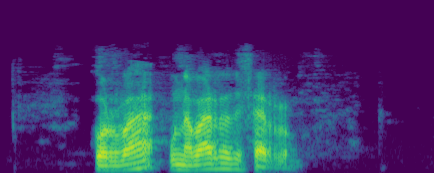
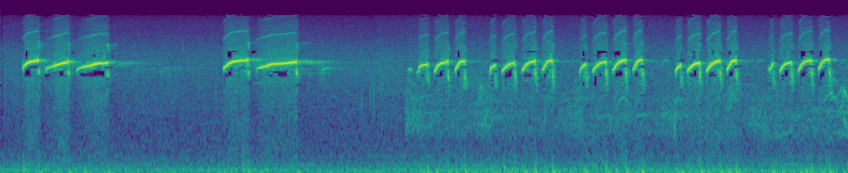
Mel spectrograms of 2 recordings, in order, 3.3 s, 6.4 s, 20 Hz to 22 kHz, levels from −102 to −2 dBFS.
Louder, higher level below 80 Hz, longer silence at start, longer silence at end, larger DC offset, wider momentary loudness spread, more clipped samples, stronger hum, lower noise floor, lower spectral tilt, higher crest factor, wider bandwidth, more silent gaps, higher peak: second, -16 LUFS vs -13 LUFS; second, -64 dBFS vs -42 dBFS; first, 0.7 s vs 0.15 s; first, 1.1 s vs 0 s; neither; about the same, 8 LU vs 7 LU; neither; neither; first, -76 dBFS vs -44 dBFS; first, -8 dB/octave vs 0 dB/octave; first, 18 dB vs 12 dB; second, 6.4 kHz vs 15 kHz; neither; first, 0 dBFS vs -4 dBFS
